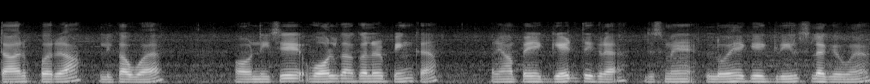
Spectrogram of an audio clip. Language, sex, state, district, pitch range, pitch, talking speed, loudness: Hindi, male, Chhattisgarh, Bastar, 120-135 Hz, 125 Hz, 180 wpm, -18 LUFS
